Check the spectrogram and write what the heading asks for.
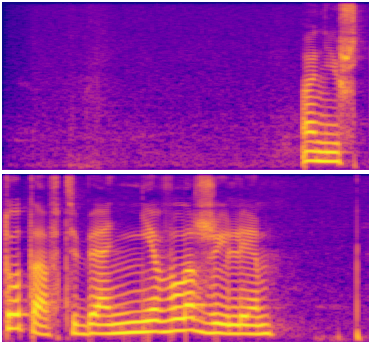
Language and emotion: Russian, angry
